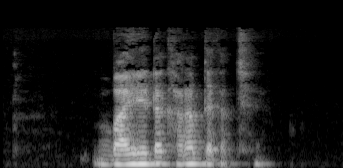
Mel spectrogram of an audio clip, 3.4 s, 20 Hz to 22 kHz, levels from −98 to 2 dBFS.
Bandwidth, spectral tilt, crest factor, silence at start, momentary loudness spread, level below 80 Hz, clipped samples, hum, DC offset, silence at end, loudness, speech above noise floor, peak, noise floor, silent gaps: 10 kHz; -7 dB/octave; 20 dB; 0.95 s; 22 LU; -64 dBFS; under 0.1%; none; under 0.1%; 0.8 s; -23 LUFS; 58 dB; -6 dBFS; -81 dBFS; none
